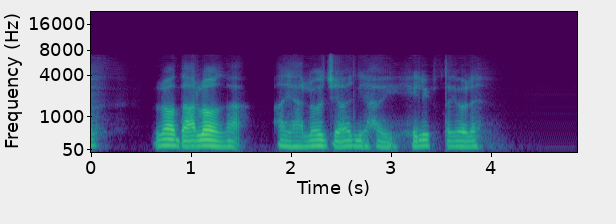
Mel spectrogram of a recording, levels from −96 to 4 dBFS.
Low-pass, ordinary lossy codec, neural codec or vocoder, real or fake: 7.2 kHz; none; codec, 16 kHz, about 1 kbps, DyCAST, with the encoder's durations; fake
